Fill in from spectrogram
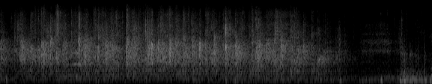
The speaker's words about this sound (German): Komm, wir geben ihr einfach mal Applaus.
